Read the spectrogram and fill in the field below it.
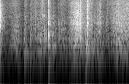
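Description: Packaging thumps down onto a table.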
